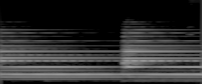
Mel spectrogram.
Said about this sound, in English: As Scrooge looked out into the hazy night air, wondering the time and whether his visions of Marley had been a dream, a neighboring church chime struck the four quarters.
